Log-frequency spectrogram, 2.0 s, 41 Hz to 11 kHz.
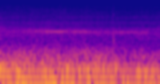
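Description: Kawasaki Z300's parallel-twin engine running steadily as the motorcycle cruises, a low rumble mixed with wind noise on the microphone.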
